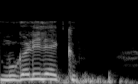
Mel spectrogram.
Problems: constant background noise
